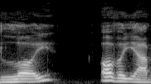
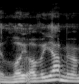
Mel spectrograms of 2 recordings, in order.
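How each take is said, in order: First: There is a pause after the first word. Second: All the words run together without a pause. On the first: No, my yevam does want to take me. The speaker calls it wrong. "So not to say" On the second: My yevam does not want to take me. The speaker calls it right. "Make sure to say it all together"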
